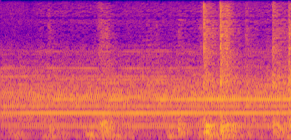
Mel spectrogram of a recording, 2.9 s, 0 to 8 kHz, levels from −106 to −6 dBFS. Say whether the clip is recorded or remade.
recorded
